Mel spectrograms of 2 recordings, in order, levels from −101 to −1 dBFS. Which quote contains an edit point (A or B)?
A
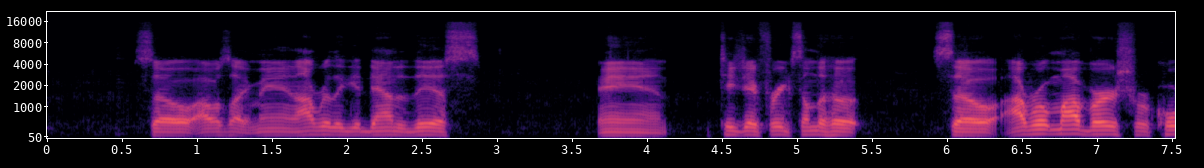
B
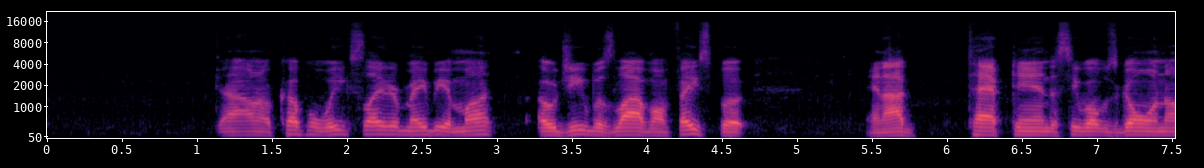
A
